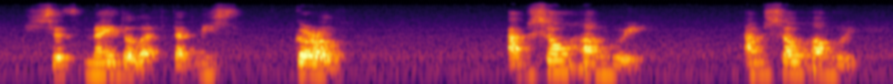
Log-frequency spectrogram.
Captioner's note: yiddish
